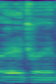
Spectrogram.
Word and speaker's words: Adrien: for new orleans this was adrienne deposit or adrian a d r i e n the french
